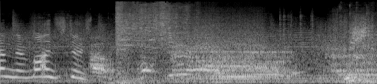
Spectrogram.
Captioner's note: glass shatters; growls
